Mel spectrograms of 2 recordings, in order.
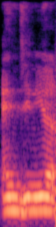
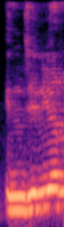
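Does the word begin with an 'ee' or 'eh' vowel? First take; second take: eh; ee. First: The word begins with an 'eh' vowel. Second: The word begins with an 'ee' vowel. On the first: The speaker calls it right. "ये ए से वो होना चाहिए" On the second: The speaker calls it wrong. "आप इंजीनियर नहीं"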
